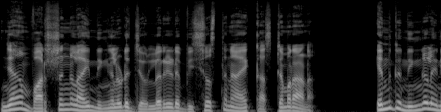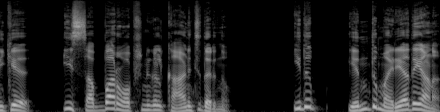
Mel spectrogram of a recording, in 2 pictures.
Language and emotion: Malayalam, angry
